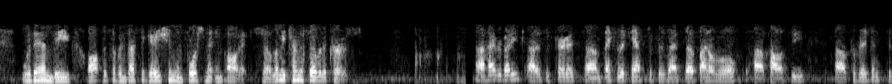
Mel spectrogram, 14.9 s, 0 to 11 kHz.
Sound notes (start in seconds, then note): 8.1 voiceover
